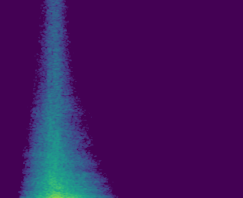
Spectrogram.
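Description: A single whoosh sound effect with a deep low end, swelling and fading out within about a second, for an animated title graphic.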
